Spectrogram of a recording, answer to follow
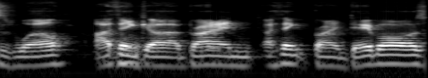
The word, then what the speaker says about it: Daboll: I think Brian Daboll is how you say his last name.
